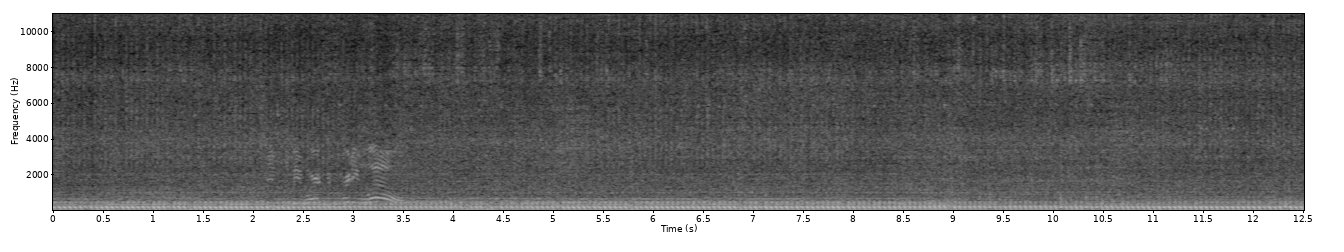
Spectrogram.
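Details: Wheel Horse GT2500 garden tractor, small engine just got running again; it thumps along at a fast idle with an uneven, lumpy, hunting beat. Rough running; owner suspects a stuck carburetor float, may pull the carburetor.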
